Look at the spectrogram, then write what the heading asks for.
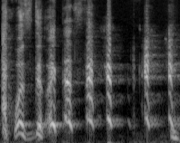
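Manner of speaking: high laugh through the words, slowed. Real, not acted. Admitting he did the same thing, laughing through it. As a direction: laugh while confessing.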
